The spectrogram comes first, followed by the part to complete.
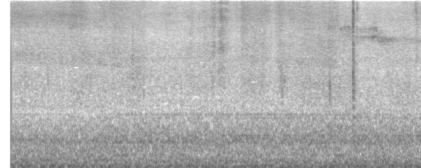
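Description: Steady low rumble of a coach's engine and running gear heard from inside the passenger cabin, with a faint click about three and a half seconds in.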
